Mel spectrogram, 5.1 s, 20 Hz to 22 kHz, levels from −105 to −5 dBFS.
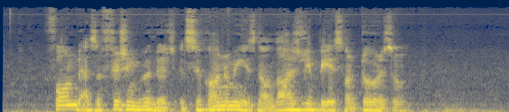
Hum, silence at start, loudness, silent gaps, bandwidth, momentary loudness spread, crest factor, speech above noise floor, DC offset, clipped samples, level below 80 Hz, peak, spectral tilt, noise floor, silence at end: none; 0.15 s; -12 LUFS; none; 16 kHz; 5 LU; 12 dB; 22 dB; under 0.1%; under 0.1%; -30 dBFS; 0 dBFS; -5.5 dB/octave; -33 dBFS; 0.1 s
